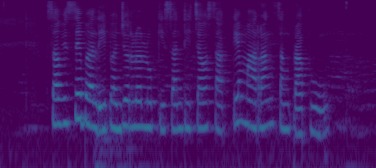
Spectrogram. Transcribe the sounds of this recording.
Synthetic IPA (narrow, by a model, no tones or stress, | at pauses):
sawiseba̤lib̥a̤ɲd͡ʒʊrləlukisand̪̥i̤t͡ʃaosakemaɾaŋsaŋpɾab̥u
